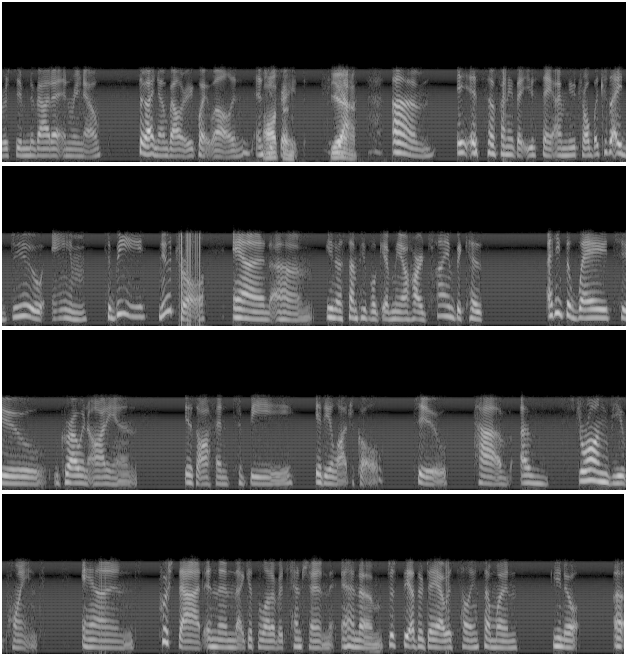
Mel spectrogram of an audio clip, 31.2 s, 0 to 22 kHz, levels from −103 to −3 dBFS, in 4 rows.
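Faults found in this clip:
DECT cordless phone buzz: a steady, thin buzz runs through the whole clip, about 25 dB below the speech. The probable source is a nearby DECT handset or base whose 100 Hz radio bursts are rectified in the analogue front end. On a spectrogram, a 100 Hz harmonic comb stays present through the pauses.

Bit errors on a digital phone line: there are sharp tick clusters at 6.21–6.31, 10.02–10.28 (densest), 24.62–24.70 and 28.95–28.99 s. Flipped bits in the G.711 A-law stream each corrupt a single sample. On the waveform these show as isolated one-sample spikes, and on the spectrogram as thin broadband vertical lines.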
